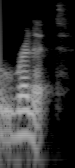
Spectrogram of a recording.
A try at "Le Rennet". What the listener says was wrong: Le Rennet. Le Rennet. The French don't pronounce the T.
